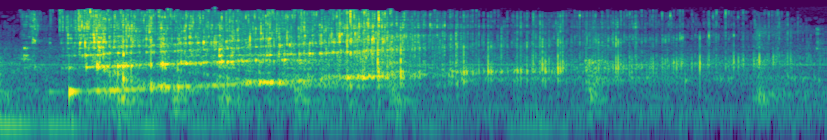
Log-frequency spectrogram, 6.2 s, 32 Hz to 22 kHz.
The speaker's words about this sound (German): Und wir wollen wissen, wie viel Alkohol schon in diesem seit ungefähr 6 Tagen vor sich hin brauenden Bier ist. Jetzt füllen wir wieder was rein von dem Bier in den Messzylinder.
